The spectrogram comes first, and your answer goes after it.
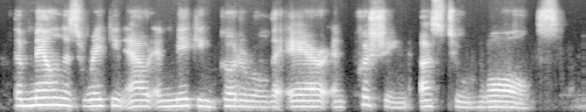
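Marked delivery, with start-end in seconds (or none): none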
